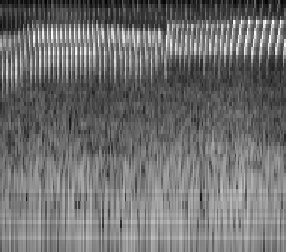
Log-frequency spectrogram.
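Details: Canary singing a training song, a continuous fast rolling trill that shifts to a new pitch midway and climbs higher and louder near the end.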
